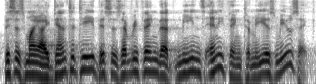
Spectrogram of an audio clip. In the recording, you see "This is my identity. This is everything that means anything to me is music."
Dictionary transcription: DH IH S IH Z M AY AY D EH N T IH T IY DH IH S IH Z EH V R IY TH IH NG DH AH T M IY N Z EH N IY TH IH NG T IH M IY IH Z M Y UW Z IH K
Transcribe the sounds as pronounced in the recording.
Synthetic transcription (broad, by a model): DH IH S IH Z M AY AY D EH N T IH T IY DH IH S IH Z EH V R IY TH IH NG DH AH T M IY N Z EH N IY TH IH NG T IH M IY IH Z M Y UW Z IH K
